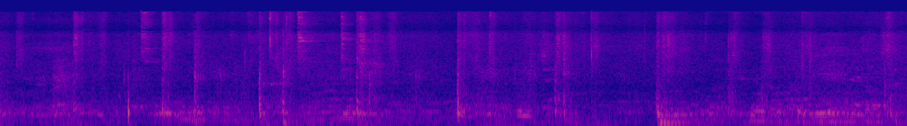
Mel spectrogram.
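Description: Footsteps climb a flight of stairs.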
